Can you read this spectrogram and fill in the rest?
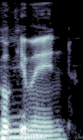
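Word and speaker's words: Pokimane: you say her name Pok man Pokemon man pokem man yep yeah you got it pokem pokem Pokemon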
